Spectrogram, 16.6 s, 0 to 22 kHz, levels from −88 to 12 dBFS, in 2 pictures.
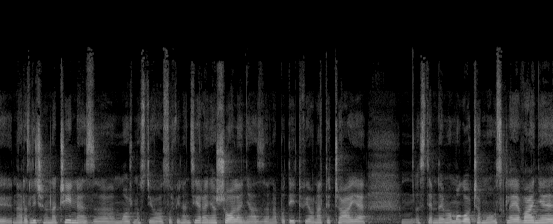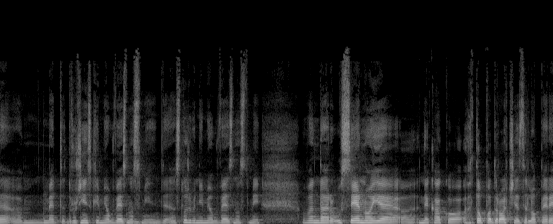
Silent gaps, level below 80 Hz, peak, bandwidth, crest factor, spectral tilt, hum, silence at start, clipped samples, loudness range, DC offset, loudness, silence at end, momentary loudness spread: none; -76 dBFS; -6 dBFS; 17.5 kHz; 22 dB; -4.5 dB/octave; none; 0 s; under 0.1%; 6 LU; under 0.1%; -29 LUFS; 0 s; 11 LU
